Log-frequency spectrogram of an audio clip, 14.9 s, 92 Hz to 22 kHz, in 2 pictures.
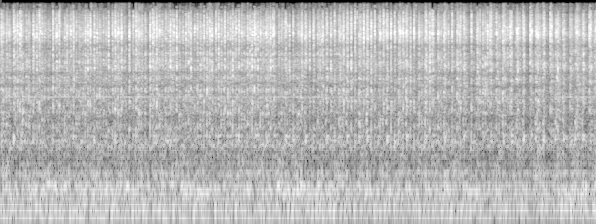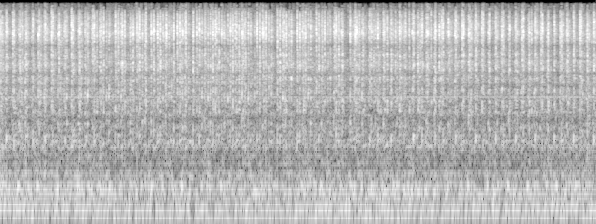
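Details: BluePrint 396 big-block crate engine for a 1970 Camaro SS, first run outside after oil priming and a timing check: steady, even deep idle rumble with no tapping or misses. It sounds healthy with no leaks.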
